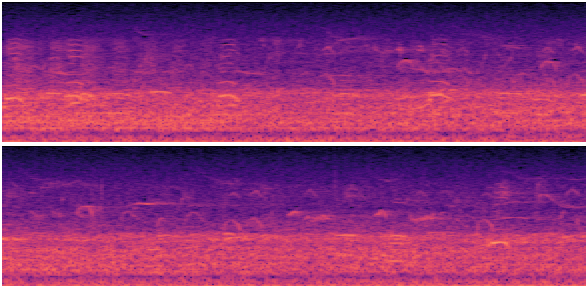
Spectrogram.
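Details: A Canada goose flock on St Anne's Lagoon calling together, a constant wash of overlapping honks from numerous geese with a few brief higher honks near the end.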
